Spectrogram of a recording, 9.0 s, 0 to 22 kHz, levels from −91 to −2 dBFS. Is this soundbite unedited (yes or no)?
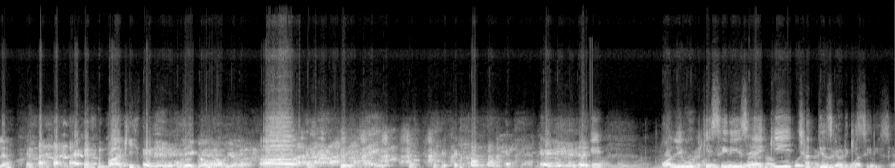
no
